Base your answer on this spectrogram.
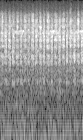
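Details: Nearly six months old, Laika the pug pants quickly and rhythmically on her first trip to a nearby park; short, steady breathy pulses with a faint low rumble underneath.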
